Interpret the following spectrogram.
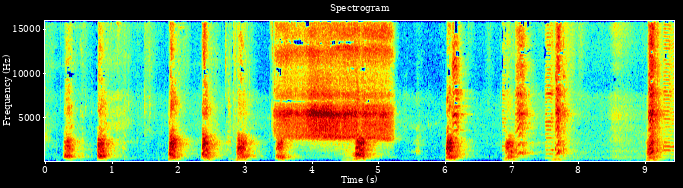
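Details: Giant Schnauzer puppy, nearly four months old, barking while playing keep-away: a run of sharp, short barks in quick bursts, broken midway by a longer, harsh, noisy stretch, then more spaced single barks.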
